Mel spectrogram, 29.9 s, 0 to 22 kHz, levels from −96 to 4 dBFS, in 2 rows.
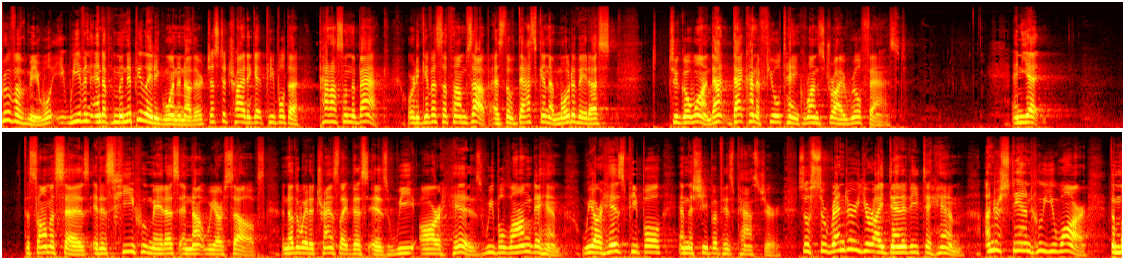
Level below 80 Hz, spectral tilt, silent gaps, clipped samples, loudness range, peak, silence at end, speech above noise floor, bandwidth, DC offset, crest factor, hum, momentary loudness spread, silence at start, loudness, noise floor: -44 dBFS; -4.5 dB/octave; none; under 0.1%; 4 LU; -6 dBFS; 0 s; 41 dB; 19 kHz; under 0.1%; 16 dB; none; 9 LU; 0 s; -20 LUFS; -61 dBFS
